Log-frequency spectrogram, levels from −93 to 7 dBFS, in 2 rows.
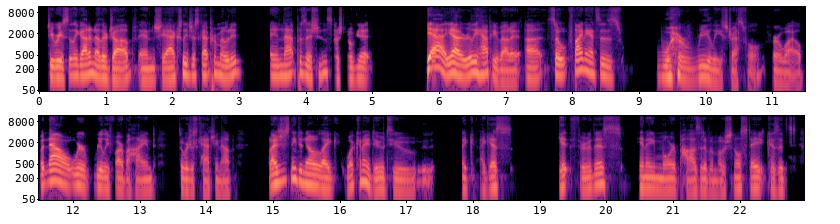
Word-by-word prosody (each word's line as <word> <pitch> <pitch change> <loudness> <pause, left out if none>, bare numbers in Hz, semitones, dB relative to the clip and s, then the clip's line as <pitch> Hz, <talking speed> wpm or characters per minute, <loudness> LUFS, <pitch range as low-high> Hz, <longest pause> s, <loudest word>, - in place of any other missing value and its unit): She 120 - +3
recently 120 +3 +3
got 135 +2 +5
another 120 -6 +4
job, 110 +4 +3
and 105 0 -2
she 110 0 -2
actually 110 +7 +2
just 130 0 -5
got 135 -1 +2
promoted 140 +3 -1 0.4
in 125 0 -1
that 135 +2 +1
position, 135 +1 -2
so 160 - -10
she'll 110 -1 -6
get 110 -1 -2 0.8
Yeah, 115 - +10
yeah, 145 +2 +9
really 135 +5 +4
happy 145 -4 +1
about 95 -2 0
it. 95 - -5
Uh, 110 -1 -1
so 135 -9 +2
finances 145 - +1 0.5
were 120 -1 +1
really 105 -3 -4
stressful 130 - -10
for 95 - -5
a 85 - -6
while, 80 -1 -7
but 130 +1 0
now 165 -5 +7
we're 120 -2 -1
really 110 -3 -1
far 100 0 -3
behind, 90 +1 -6 0.3
so 100 - -4
we're 95 - -1
just 90 0 -9
catching 85 0 -7
up. 80 0 -9 0.5
But 125 - +4
I - - +6
just 170 +6 -2
need 190 -2 +2
to 160 - +1
know, 130 -3 +3
like, 100 -1 -1
what 120 +4 -4
can 160 - -2
I 150 - +2
do 100 -2 -3
to, 95 - -8
uh, - - -20 0.4
like, 100 -2 -8
I 95 - -11
guess, 110 +2 -4 0.7
get 120 +2 -2
through 100 +1 -5
this 130 +2 -4 0.3
in 110 0 -2
a 105 -1 -2
more 95 -1 -3
positive 90 +1 -5
emotional 85 +5 -7
state? 105 -1 -4
'Cause 95 -1 -9
it's 95 -1 -9
115 Hz, 185 wpm, -23 LUFS, 100-130 Hz, 0.8 s, Yeah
